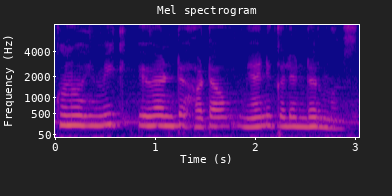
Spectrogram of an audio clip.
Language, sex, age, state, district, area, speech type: Kashmiri, male, 18-30, Jammu and Kashmir, Kupwara, rural, read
